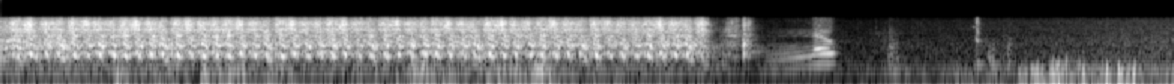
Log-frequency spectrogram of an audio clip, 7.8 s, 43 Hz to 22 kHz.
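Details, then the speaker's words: Diesel at 23°F with no block heater or charger and weakening batteries: slow steady cranking about four turns a second after glow plugs, never fires; owner blames cold, glow plugs unverified. "no no she ain't going to start it's too cold batteries are getting a little weak cranker up nope no point in melting the starter"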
